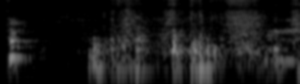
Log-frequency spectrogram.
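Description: Two people's voices, talking and laughing, with a sudden sharp sound right at the start.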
